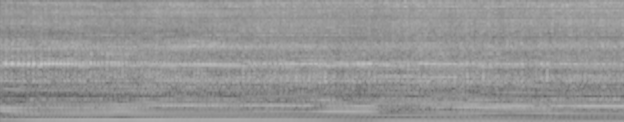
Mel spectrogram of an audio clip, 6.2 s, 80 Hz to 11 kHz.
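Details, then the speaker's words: 1979 Suzuki JR50 two-stroke minibike after float setting recheck, smoking more: idle with slight sputtering and wandering pitch; hand around carburetor isolates an intake air leak, likely why it won't rev out. "Okay, guys. I can hear a little sputtering. And I start to put my hand around here to kind of isolate the noise. Watch this. We've got an intake leak. That's probably why it's not revving out."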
